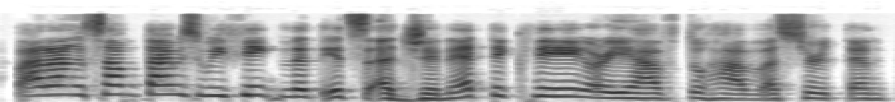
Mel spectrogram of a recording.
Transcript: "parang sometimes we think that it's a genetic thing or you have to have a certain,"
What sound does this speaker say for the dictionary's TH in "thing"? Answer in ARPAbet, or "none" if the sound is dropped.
TH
